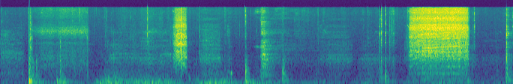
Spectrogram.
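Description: Cordless drill running in one short burst of about a second and a half near the end, centering up screw holes through a hatch flange into the fiberglass deck. Before it come a sharp knock and some handling and rustling.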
